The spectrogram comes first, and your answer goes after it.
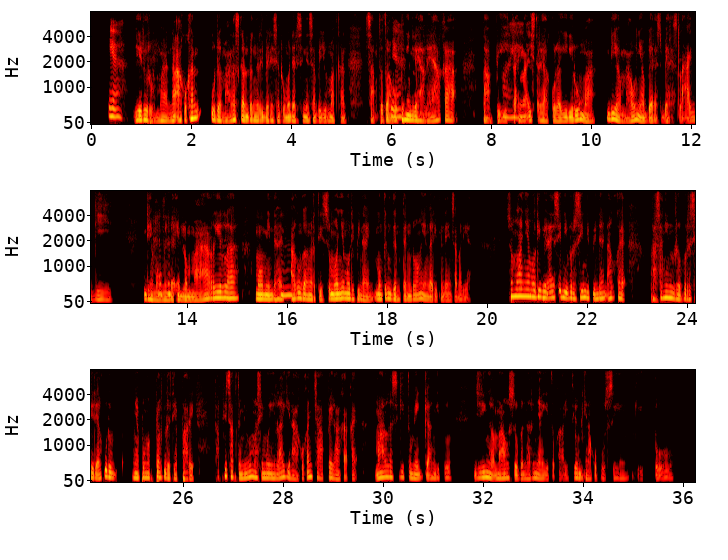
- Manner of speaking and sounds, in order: chuckle; other background noise; chuckle
- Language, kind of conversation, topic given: Indonesian, advice, Bagaimana saya bisa mengatasi tekanan karena beban tanggung jawab rumah tangga yang berlebihan?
